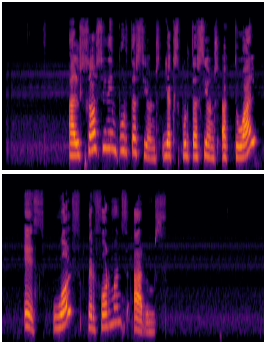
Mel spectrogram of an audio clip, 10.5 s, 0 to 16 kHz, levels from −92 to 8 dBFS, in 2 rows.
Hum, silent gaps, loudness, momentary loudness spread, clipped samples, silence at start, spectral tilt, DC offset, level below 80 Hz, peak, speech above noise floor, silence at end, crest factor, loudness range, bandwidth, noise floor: none; none; -25 LUFS; 14 LU; under 0.1%; 1.35 s; -4 dB/octave; under 0.1%; -82 dBFS; -6 dBFS; 47 dB; 2.2 s; 20 dB; 6 LU; 11.5 kHz; -71 dBFS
